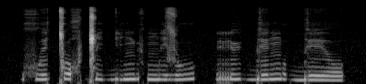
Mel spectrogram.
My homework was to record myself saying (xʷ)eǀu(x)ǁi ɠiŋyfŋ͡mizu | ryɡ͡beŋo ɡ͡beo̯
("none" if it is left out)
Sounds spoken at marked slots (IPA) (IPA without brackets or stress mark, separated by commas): xʷ, χ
